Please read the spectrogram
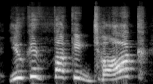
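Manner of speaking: high, loud astonished yell; shocked shout. Retold or imitated. Teammate stunned that the shark can talk, shrieking in shock. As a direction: blurt it out in total disbelief. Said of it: "He's like".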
